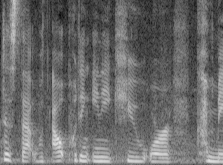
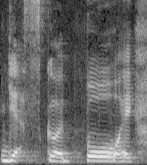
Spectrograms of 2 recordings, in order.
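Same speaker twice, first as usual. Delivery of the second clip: raised, sincere, meaningful tone, meant to be believed; 5 dB louder than usual. Showing how to give dogs the yes command, said with intention. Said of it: "I'm saying it with intention so that they believe it".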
